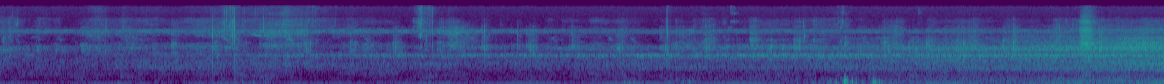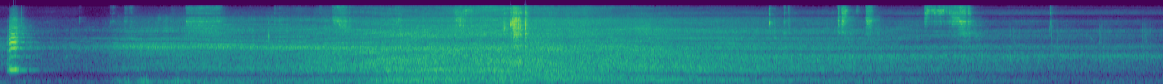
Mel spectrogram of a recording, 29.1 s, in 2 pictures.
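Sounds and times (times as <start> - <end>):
train passing: 3.8 - 29.0
train horn toot: 14.6 - 15.4.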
